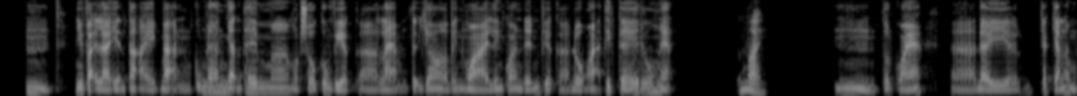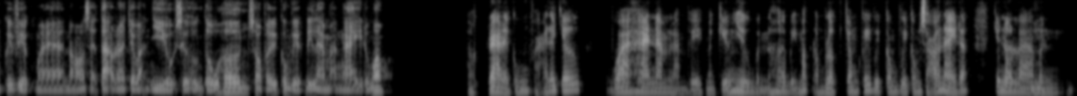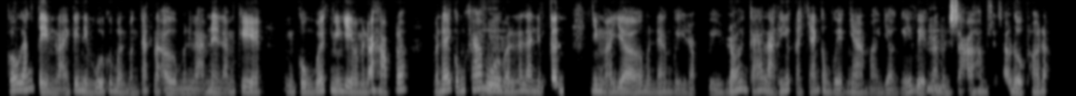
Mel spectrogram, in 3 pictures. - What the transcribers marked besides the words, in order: tapping; other background noise; "một" said as "ừn"
- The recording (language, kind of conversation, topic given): Vietnamese, advice, Bạn đang chán nản điều gì ở công việc hiện tại, và bạn muốn một công việc “có ý nghĩa” theo cách nào?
